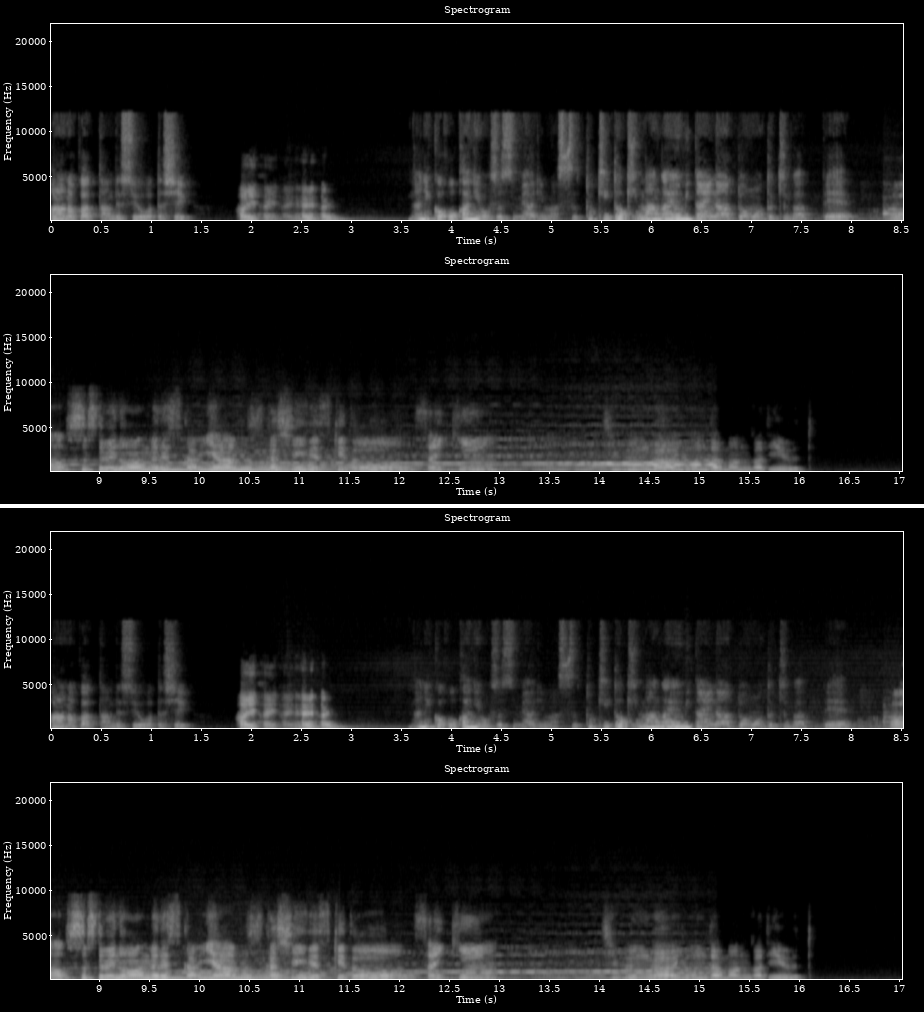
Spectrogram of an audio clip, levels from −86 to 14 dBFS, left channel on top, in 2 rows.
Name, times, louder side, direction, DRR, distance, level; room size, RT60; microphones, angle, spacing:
voice 1, 0.0-1.4 3.6-8.1 12.7-12.8, left 4 dB, 75° left, 0.6 m, -30 dB
voice 2, 1.9-2.9 8.4-13.0 14.0-16.1, right 3 dB, 35° right, 0.5 m, -30 dB
sound 1, 2.1-12.5, right 1 dB, 70° right, 0.8 m, -44 dB
sound 2, 8.3-15.2, left 3 dB, 10° left, 0.5 m, -35 dB
4.7 x 2.3 x 2.3 m
head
